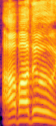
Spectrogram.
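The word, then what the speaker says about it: עבד: 섬긴다 이 말은 히브리어로 발음을 아바드 이렇게 하는데, 제사는 자바드예요.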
